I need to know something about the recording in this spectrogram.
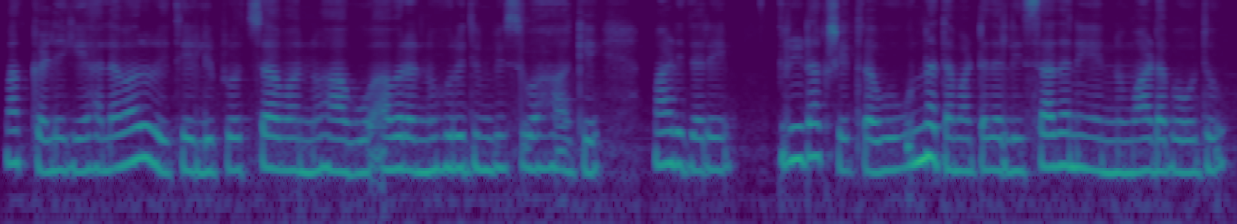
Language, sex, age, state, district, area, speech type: Kannada, female, 18-30, Karnataka, Shimoga, rural, spontaneous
